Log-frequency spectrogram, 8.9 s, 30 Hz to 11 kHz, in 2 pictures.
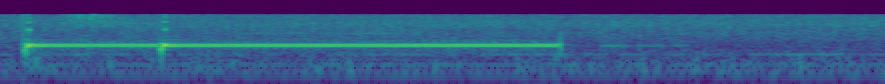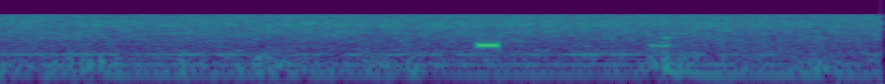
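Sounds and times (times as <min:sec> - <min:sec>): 
telephone tone during a call transfer: 0:00.1 - 0:02.9.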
